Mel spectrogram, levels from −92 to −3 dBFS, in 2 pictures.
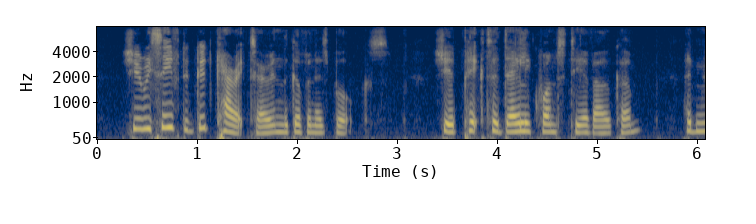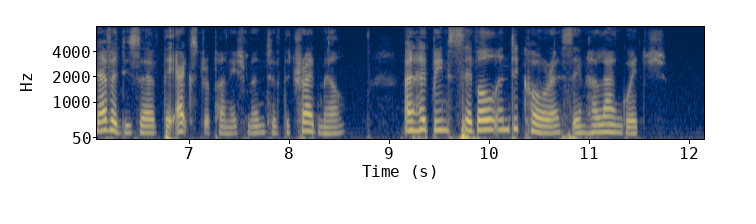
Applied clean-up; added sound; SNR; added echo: none; none; none; none.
